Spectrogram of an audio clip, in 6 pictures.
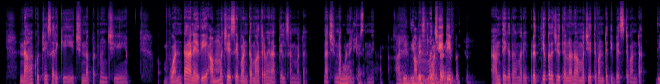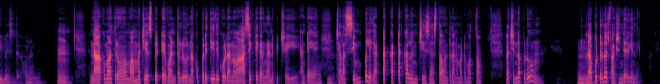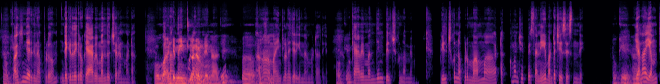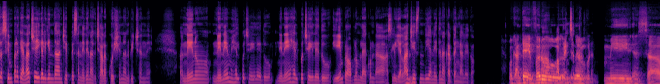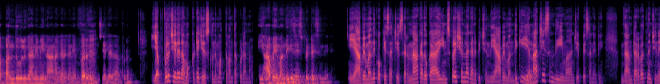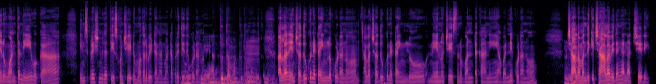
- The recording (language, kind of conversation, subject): Telugu, podcast, అతిథుల కోసం వండేటప్పుడు ఒత్తిడిని ఎలా ఎదుర్కొంటారు?
- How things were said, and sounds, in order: in English: "ది బెస్ట్"; other background noise; in English: "ది బెస్ట్"; in English: "ది బెస్ట్"; tapping; in English: "సింపుల్‌గా"; in English: "ఫంక్షన్"; in English: "ఫంక్షన్"; in English: "సింపుల్‌గా"; in English: "క్వశ్చన్"; in English: "హెల్ప్"; in English: "హెల్ప్"; in English: "ప్రాబ్లమ్"; in English: "ఫ్రెండ్స్"; in English: "హెల్ప్"; in English: "ఇన్స్‌పిరేషన్"; in English: "ఇన్స్‌పిరేషన్‌గా"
